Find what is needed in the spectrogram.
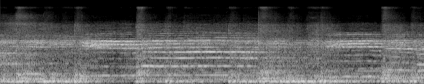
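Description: Live Bengali song sung by a male singer through a microphone, accompanied by strummed acoustic guitar and a cajon keeping a steady beat, heard through a hall's PA.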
